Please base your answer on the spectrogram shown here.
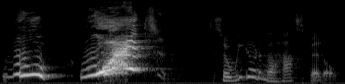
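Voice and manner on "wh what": much higher, much louder horrified shriek; shocked mom. Retold or imitated. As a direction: mom sees the bloody foot and screams. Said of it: "she just says".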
